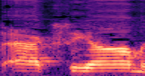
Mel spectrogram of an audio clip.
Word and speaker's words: Acxiom: to spell the name I think it's pronounced axom it's acxiom they're a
